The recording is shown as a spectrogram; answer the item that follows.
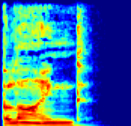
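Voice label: "blind", British English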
